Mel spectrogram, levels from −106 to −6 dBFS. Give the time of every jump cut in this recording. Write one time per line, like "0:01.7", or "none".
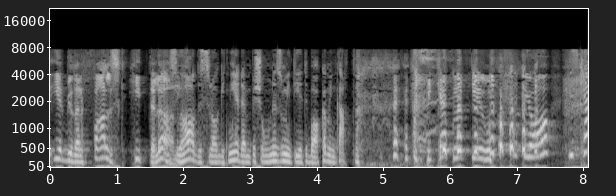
none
